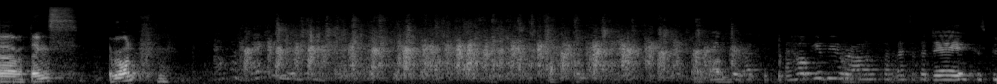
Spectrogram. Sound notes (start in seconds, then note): 2.2 applause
